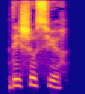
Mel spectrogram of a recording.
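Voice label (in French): "Des chaussures", French; vocabulaire; le lexique de l'habillement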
